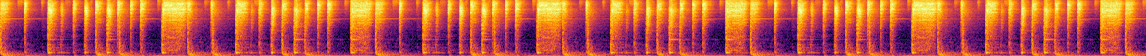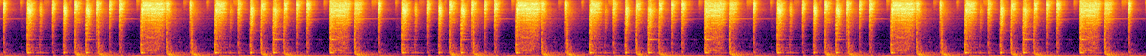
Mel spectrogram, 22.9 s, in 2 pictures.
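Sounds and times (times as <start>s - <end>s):
breakbeat: 0.0s - 22.9s.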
